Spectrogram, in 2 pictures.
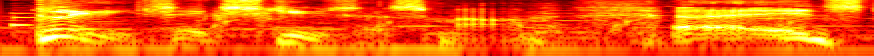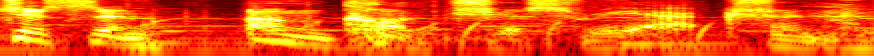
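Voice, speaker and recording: Over clear background music, someone uses a put-on character voice at a fairly slow pace. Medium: video game. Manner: courteous, formal.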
